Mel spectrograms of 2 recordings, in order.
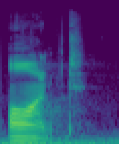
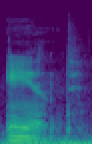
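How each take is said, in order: First: Aunt is said in a Maritime Canadian way. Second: Aunt is said in a New York way. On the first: "the maritime way of aunt" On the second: "In New York, we say aunt"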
